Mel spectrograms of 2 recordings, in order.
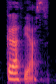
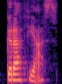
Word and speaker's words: gracias: And here in Spain, they pronounce the C's with a th sound f. So this becomes gracias.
